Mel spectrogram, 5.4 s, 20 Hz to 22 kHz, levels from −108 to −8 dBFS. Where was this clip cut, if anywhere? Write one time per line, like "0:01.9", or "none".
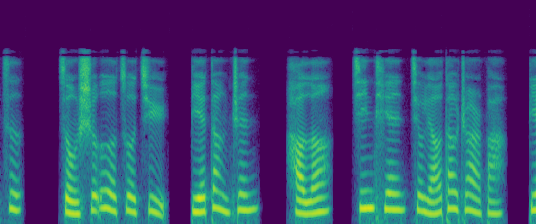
0:03.4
